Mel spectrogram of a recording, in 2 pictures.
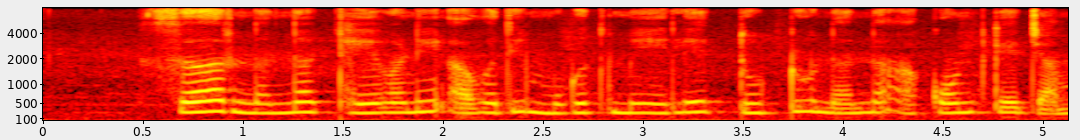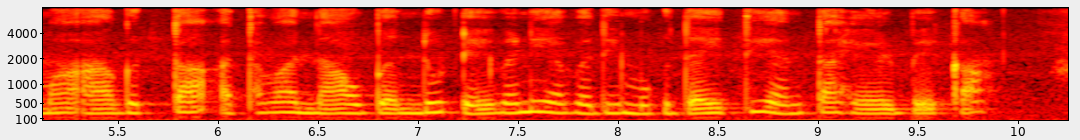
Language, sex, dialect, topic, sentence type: Kannada, female, Dharwad Kannada, banking, question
